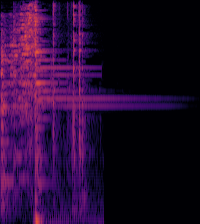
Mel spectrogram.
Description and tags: pick up tool
metal, equip, cling, clang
